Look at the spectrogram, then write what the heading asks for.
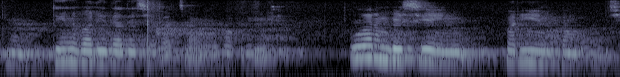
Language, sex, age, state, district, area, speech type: Maithili, female, 18-30, Bihar, Begusarai, rural, spontaneous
